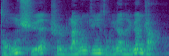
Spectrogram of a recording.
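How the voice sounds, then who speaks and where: The speaker's intonation is lively, with noticeable background noise and audible room echo. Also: man. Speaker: podcast guest. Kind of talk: casual chat. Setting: cafe.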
